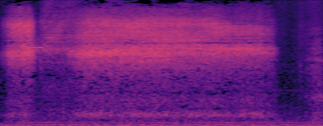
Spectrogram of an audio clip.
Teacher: back of your hand for a complete absence of air sh feel a high pitched wind sensation but no rush of air · unvoiced tongue blade s sound the distant wind likee sound of the sh is made by bringing the side teeth gently together and Sh shushing quietly check with the back of your hand for a complete absence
